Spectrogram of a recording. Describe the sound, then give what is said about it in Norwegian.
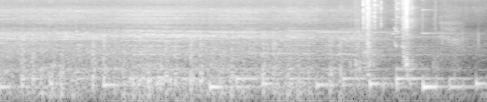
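A train rumbles steadily along the railway line right by an office in a brick building, with a rhythmic mechanical drone and a couple of sharp metallic bursts near the end as it passes. No one speaks. “Thomas har et kontor som ligger rett ved jernbanelinja, og det er dit jeg drar for å se om jeg kan få noen råd.”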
